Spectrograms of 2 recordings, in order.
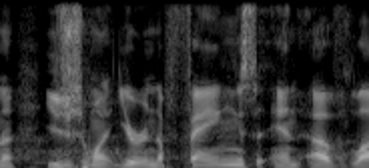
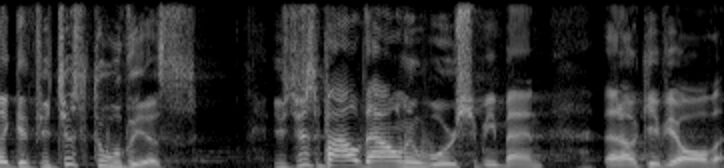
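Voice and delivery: attempted New Jersey accent, only partly landed; 5 semitones higher, 4 dB louder than usual. Speaker acts out the devil tempting Jesus, in an attempted New Jersey accent. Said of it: "I wish I had like this New Jersey accent".

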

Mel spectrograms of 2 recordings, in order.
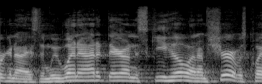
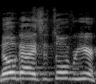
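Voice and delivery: raised, high-pitched shouting; 9 semitones higher than usual. Telling how a split-up group called to each other, quoting one member: retelling a shout. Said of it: "Jonathan was over here shouting".

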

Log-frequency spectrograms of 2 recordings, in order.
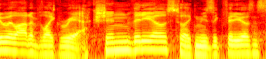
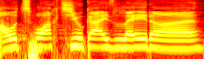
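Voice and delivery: very high, showy put-on New York or New Jersey accent; 10 semitones higher than usual. Signing off after being asked for new york accents: new york–new jersey accent. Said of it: "Sign out and like your best New York, New Jersey accents".

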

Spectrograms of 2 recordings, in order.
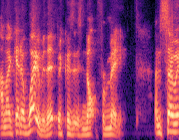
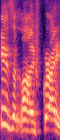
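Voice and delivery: extra smiley, bright, upbeat, pitched-up cheerful tone; 7 semitones higher than usual. Showing the energy used for the family show: extra smiley and upbeat. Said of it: "you've gotta be a little bit more smiley".

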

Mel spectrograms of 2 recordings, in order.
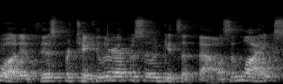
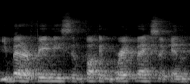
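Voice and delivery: ordinary talk, nothing marked

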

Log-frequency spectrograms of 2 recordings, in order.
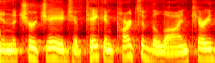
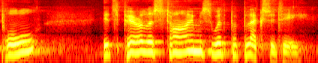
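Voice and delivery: put-on British accent, raised pitch; 8 semitones higher than usual. Retelling an answer about the times, imitating Leonard Ravenhill's British accent. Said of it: "in his beautiful British accent".

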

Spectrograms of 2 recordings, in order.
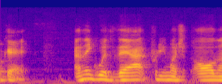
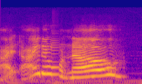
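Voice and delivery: mock sobbing, much higher. Retelling how the group's messiah answered his followers, imitating someone crying. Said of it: "he just starts like crying".

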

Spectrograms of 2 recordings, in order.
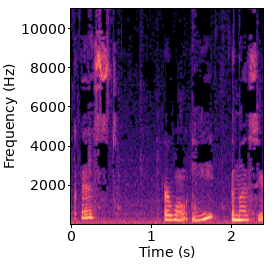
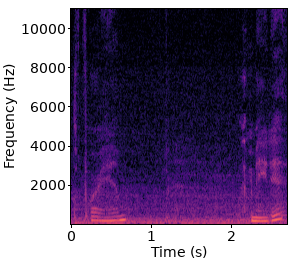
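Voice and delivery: hushed whisper kept very soft and quiet; 3 semitones lower, 24 dB quieter than usual. Vlogging at 4 a.m. while people are sleeping, whispering. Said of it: "I'm whispering because people are sleeping".

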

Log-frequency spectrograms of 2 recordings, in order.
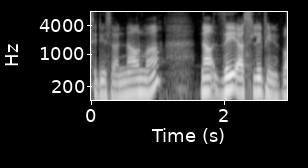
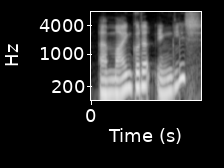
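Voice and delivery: pitch climbing at the end on English; 2 semitones higher than usual. English lesson on questions with be, rising pitch on English. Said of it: "Rising intonation နဲ့ questions တွေကိုရေးပါပြောပါ".

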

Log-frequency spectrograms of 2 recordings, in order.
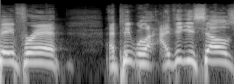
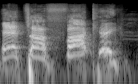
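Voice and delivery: pitched-up, half-strength screamed outburst; 7 semitones higher than usual. Retelling how Howie covered the phone and screamed at the secretary: imitating Howie screaming. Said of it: "scream at the secretary and go".

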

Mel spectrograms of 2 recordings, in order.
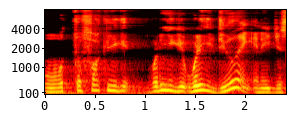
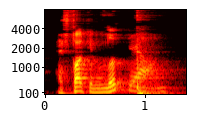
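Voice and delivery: normal talking voice

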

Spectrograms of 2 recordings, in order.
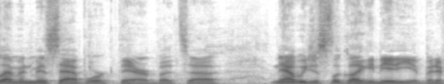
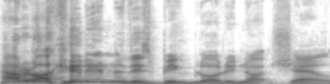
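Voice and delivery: put-on Australian accent. Joking around mid-game, drifting into a put-on australian accent. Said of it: "now I'm Australian for some reason".

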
